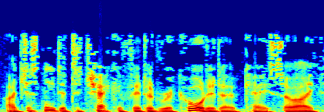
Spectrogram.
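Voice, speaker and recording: A grieving grown-up son in a radio comedy drama. His voice is low and swings expressively, wry yet hesitant and apologetic, on slightly muffled audio. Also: lively intonation, fast, heavy background noise. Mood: reflective. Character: Tom, anxious grieving adult son, wry and awkward.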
